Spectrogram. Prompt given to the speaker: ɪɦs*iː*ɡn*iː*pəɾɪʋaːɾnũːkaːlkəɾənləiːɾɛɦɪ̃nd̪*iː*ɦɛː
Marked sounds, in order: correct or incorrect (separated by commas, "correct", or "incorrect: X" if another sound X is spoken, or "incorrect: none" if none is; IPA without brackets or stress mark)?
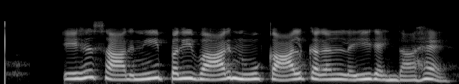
incorrect: aː, correct, incorrect: aː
